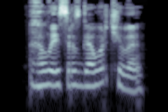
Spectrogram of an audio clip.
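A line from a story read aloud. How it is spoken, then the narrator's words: Snorting. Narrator (Russian): хмыкнул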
